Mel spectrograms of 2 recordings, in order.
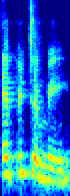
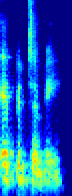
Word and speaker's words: epitome: Uh the word is epitomy. Okay, it's spelled as epi t o m e but is pronounced as epitomy.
